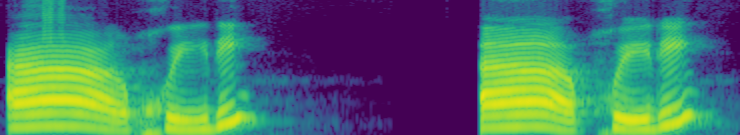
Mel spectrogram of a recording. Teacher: आ खुई री, रॉ, रॉ के नीचे ज़ेर आ गई, बारीक होगा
